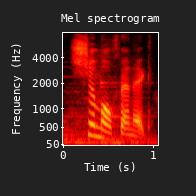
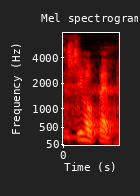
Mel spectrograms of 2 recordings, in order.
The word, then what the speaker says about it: Schimmelpfennig: I cannot pronounce her last name. Schimmelpfennig. That's exactly right. Schimmelpfennig.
